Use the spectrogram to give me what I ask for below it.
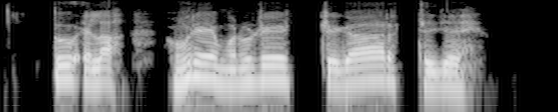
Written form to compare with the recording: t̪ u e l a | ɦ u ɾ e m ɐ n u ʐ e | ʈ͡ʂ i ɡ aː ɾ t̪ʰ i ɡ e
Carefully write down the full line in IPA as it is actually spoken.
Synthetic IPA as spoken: t̪ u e l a | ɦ u ɾ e m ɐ n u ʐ e | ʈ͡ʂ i ɡ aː ɾ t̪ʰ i ɡ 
